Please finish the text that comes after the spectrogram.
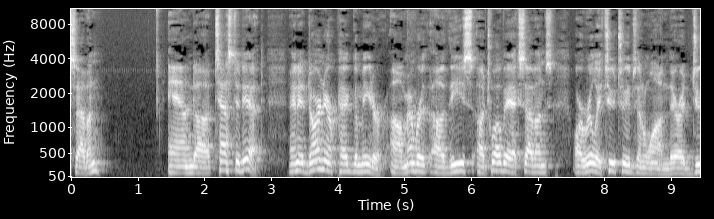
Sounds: Speech

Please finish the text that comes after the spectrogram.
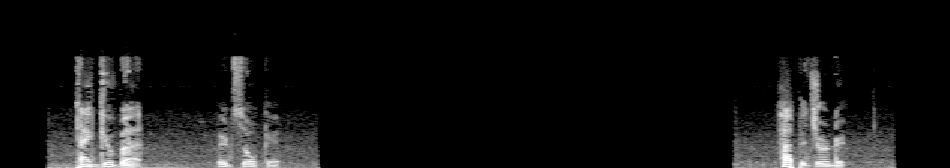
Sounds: Speech

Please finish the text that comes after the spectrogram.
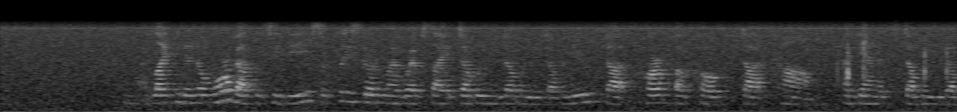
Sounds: Speech

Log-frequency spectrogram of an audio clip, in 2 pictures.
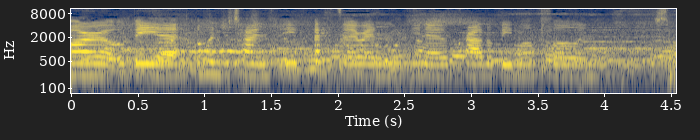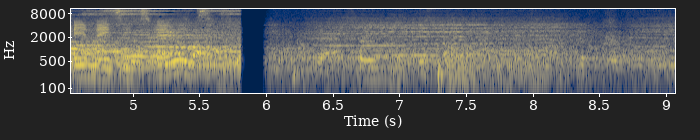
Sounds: Speech, Music

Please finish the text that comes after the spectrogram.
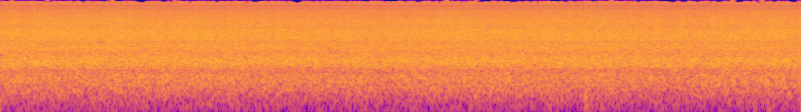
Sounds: waterfall burbling, Waterfall

